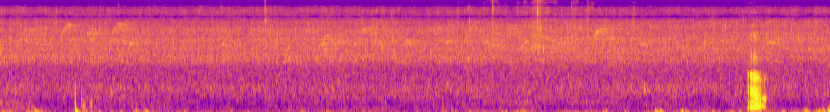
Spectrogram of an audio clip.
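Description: Faint outdoor background with scattered low bumps and rumbles and a single sharp click a little under a second in; a man's short "Oh" near the end.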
